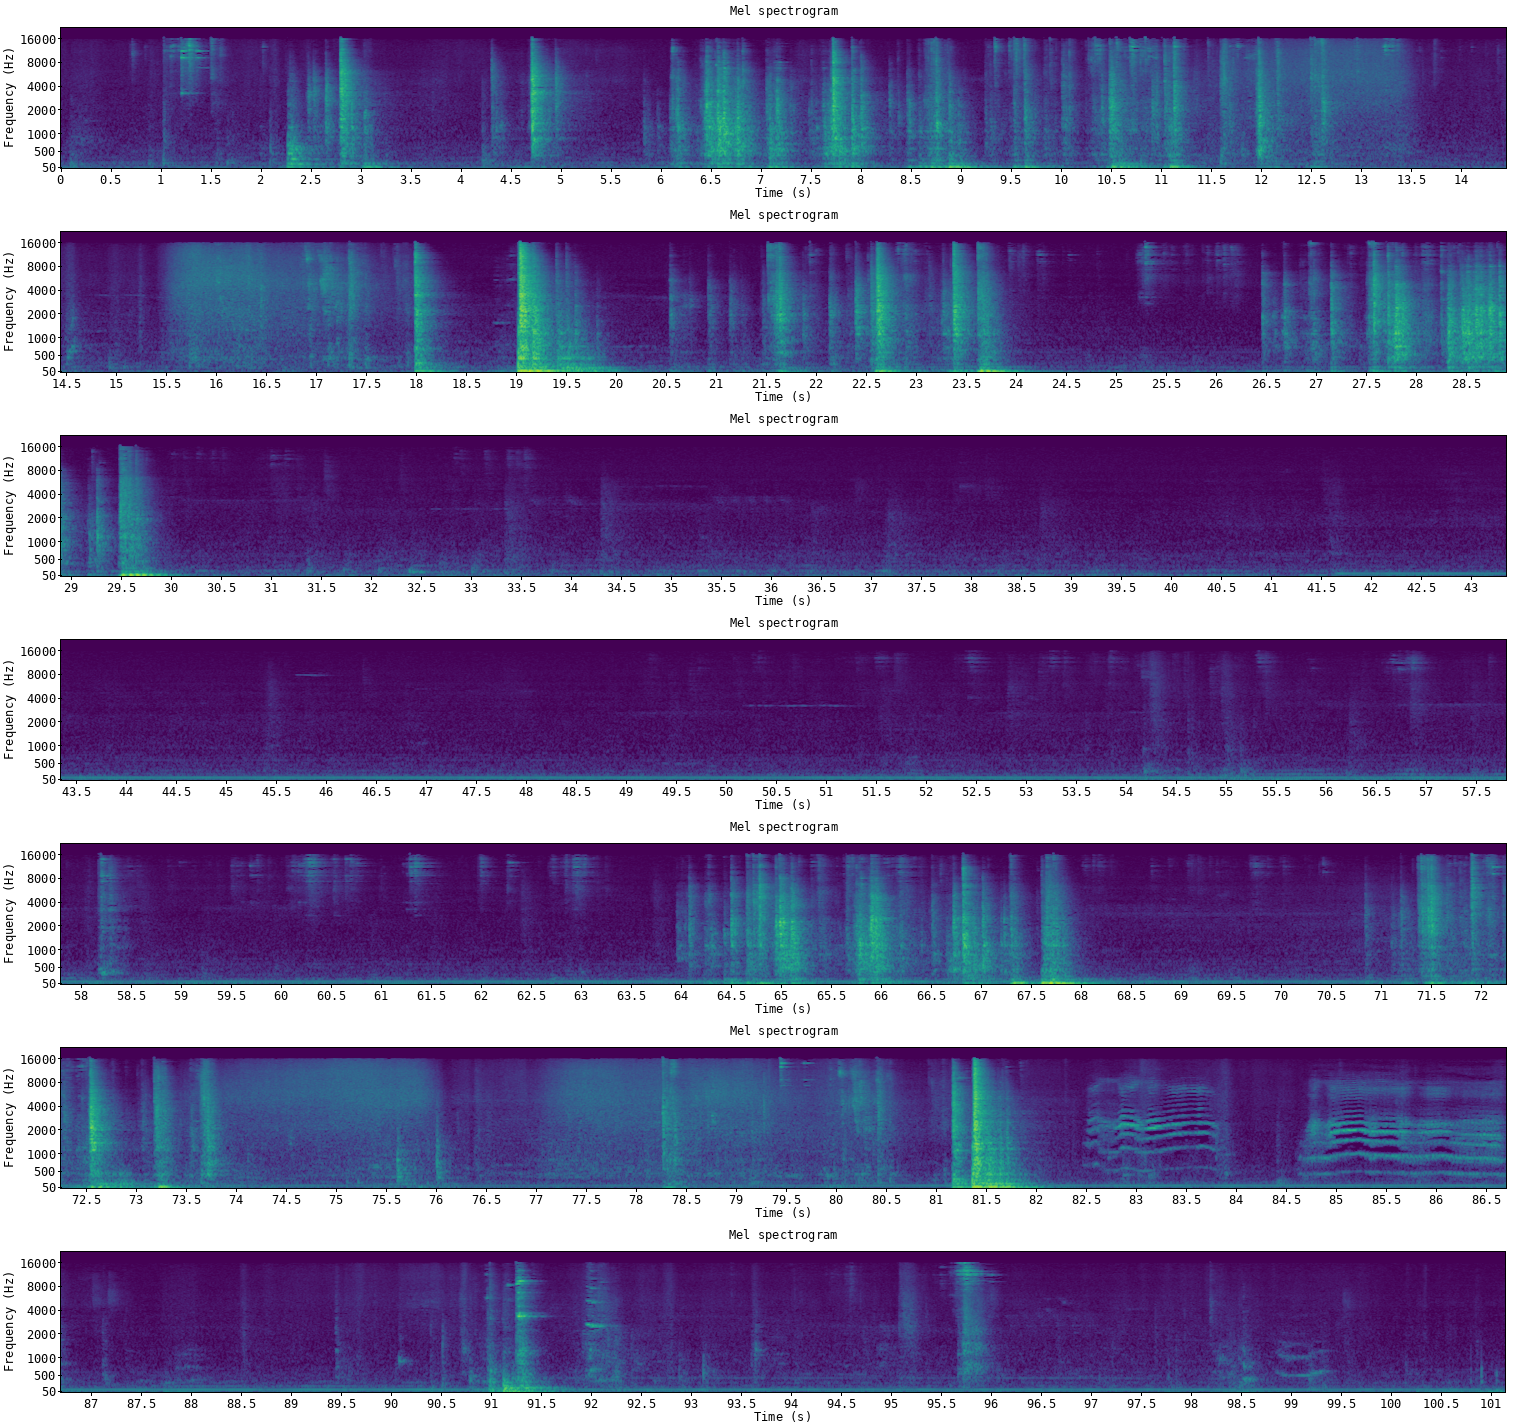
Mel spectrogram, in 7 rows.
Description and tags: door 02 leaving
Door opening and closing with keys. Recorded with Zoom H2 in stereo.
